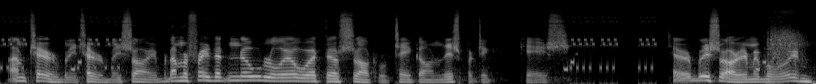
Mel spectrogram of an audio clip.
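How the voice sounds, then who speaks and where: Doing a put-on character voice, a man uses a pompous tone, lively intonation, medium pitch and a moderate pace. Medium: game stream. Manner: pompous, old-fashioned, throat-clearing.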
